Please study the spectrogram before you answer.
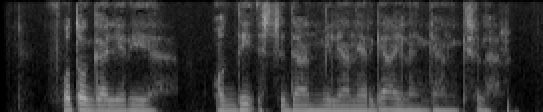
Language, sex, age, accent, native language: Uzbek, male, 18-24, Toshkent shahri, Uzbek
